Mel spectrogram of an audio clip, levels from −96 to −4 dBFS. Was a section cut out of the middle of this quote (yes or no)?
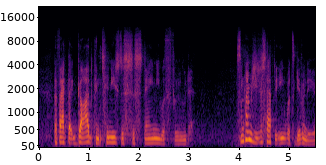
no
